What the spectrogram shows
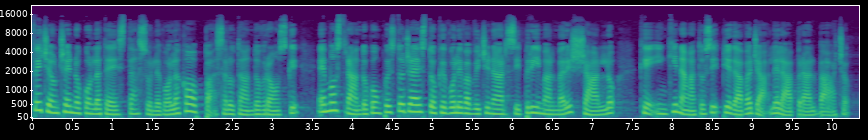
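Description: A woman reading a classic novel aloud as an audiobook narrator, in a steady, even storytelling manner. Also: low-pitched, a little fast, few pauses. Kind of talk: scripted literary narration.

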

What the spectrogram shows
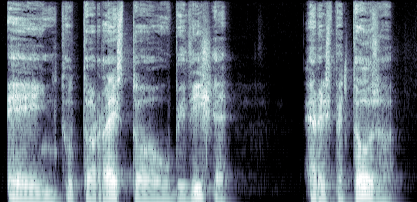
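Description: Kindly, impulsive sea captain, husky voice, read by a man as audiobook figure. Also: medium pitch, measured pace, a little mellow. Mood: puzzled. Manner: earnest and impulsive. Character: simple, good-natured visiting sea captain.

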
